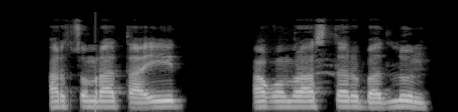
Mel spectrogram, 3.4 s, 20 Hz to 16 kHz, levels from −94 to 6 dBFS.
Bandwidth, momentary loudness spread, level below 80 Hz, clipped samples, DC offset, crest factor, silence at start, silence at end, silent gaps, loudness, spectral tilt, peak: 9.2 kHz; 6 LU; -68 dBFS; under 0.1%; under 0.1%; 16 dB; 0.35 s; 0.25 s; 1.42-1.89 s; -26 LUFS; -6 dB/octave; -10 dBFS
